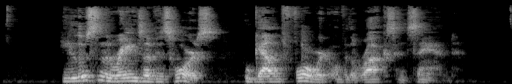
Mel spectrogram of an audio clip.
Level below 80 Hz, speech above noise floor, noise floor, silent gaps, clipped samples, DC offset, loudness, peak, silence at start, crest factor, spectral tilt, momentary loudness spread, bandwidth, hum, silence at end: -58 dBFS; 43 dB; -60 dBFS; none; under 0.1%; under 0.1%; -17 LUFS; 0 dBFS; 0.05 s; 18 dB; -3 dB/octave; 13 LU; 17 kHz; none; 0.7 s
